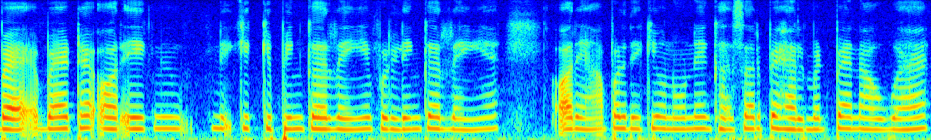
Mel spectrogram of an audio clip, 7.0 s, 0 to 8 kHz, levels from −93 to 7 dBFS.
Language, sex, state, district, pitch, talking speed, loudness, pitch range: Hindi, female, Chhattisgarh, Sukma, 245 Hz, 215 wpm, -19 LUFS, 235-250 Hz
